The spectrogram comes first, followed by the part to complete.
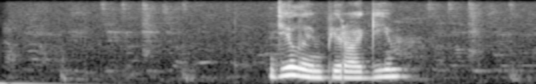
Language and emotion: Russian, sad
